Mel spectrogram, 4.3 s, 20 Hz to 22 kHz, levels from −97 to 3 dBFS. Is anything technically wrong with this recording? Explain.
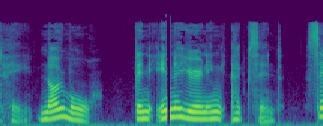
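Yes. At about 2.20 s there's a gap at a join of encoded pieces: a gap of roughly 50 ms cuts into the speech until 2.25 s. Two separately encoded chunks were spliced untrimmed, so encoder delay and end padding sit between them. Edges are smeared, and the speech resumes where it stopped.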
